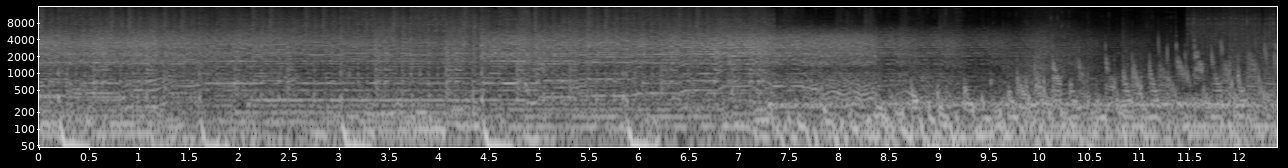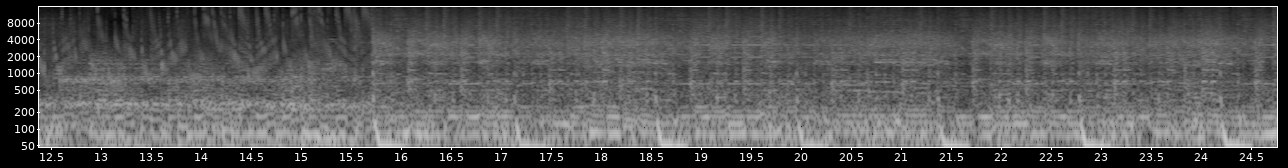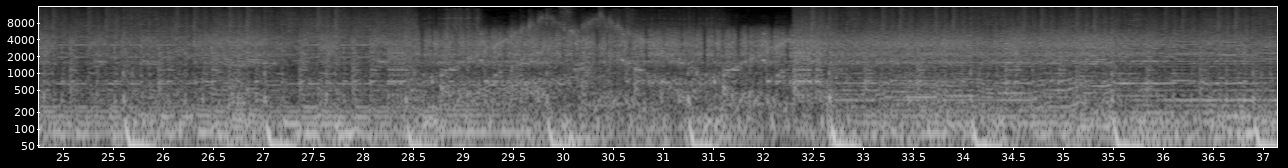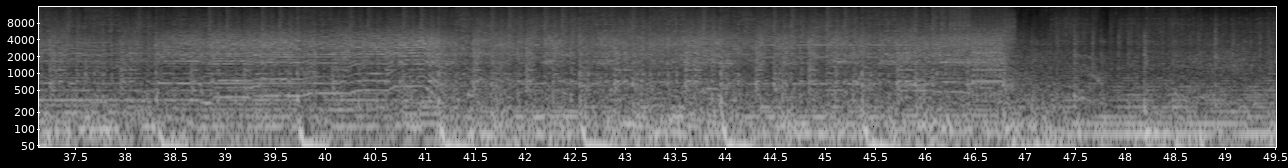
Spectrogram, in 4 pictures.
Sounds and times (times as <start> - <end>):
Music: 0.0 - 49.5.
